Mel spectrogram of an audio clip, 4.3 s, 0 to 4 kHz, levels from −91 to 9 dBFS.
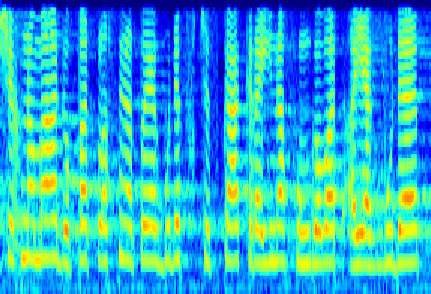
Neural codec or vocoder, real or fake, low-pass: vocoder, 22.05 kHz, 80 mel bands, Vocos; fake; 3.6 kHz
